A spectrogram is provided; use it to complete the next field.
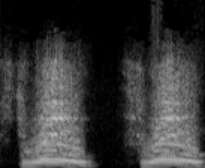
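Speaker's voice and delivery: ordinary talk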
